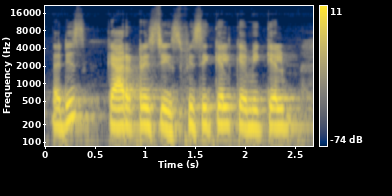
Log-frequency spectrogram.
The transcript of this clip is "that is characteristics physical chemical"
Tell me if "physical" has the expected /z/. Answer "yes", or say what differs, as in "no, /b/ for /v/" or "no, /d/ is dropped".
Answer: no, /s/ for /z/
